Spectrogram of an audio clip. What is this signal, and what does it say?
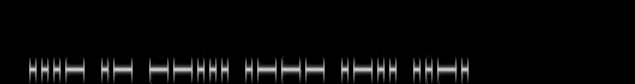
Morse code, heard as a keyed tone, about 20 wpm, 700 Hz. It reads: VA7JLF
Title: DXCC-100 Call Signs - 6 Characters - Repeated 2x - 20wpm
